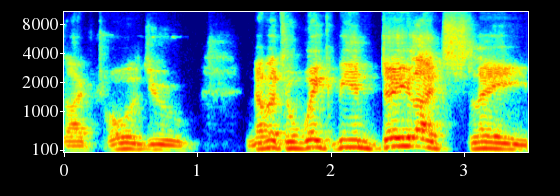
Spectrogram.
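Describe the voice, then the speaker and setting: At a fairly slow pace, the man performs a put-on character voice pitched fairly high. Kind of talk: old-fashioned, theatrical. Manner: haughty, irritated.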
